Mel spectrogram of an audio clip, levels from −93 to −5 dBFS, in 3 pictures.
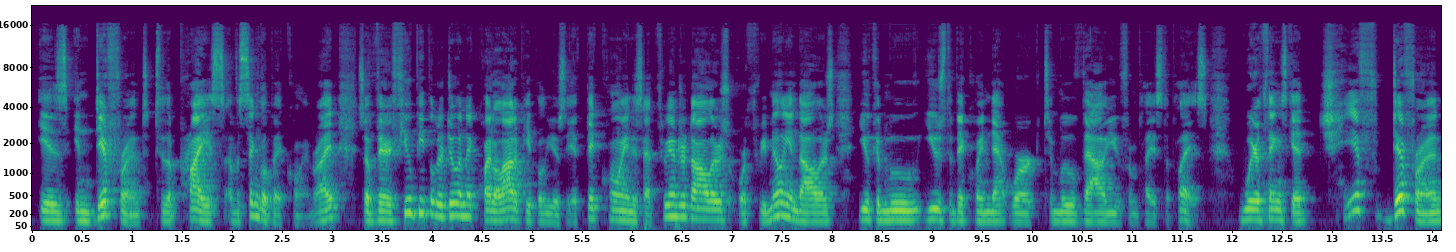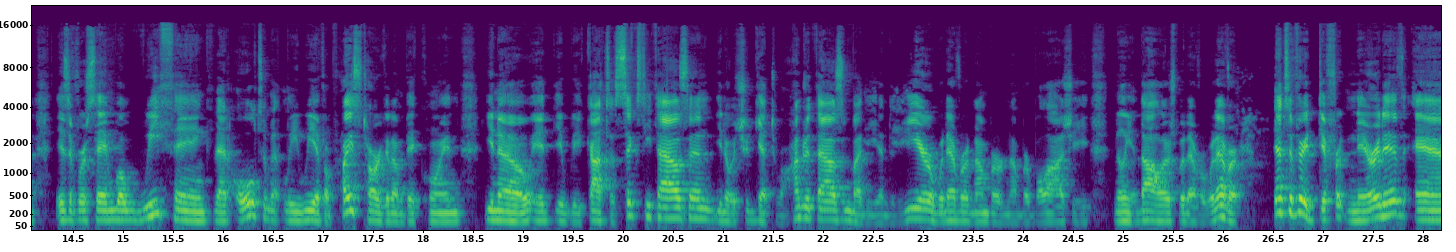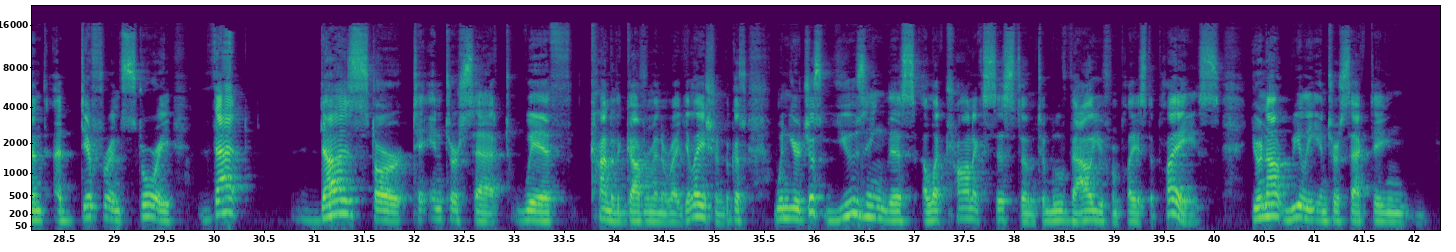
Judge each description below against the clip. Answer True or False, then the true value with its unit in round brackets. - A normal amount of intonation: True (4.3 semitones)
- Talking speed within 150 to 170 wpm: False (200 wpm)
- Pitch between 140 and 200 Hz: False (120 Hz)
